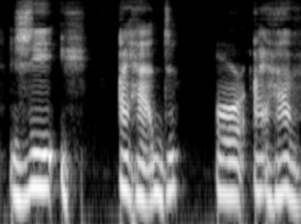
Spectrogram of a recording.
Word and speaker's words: j'ai eu: You say this av in the beginning becomes just an E and you pronounce it j'ai eu.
